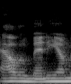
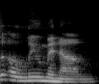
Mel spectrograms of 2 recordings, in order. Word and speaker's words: aluminium: People just pronounced it aluminium out of spite, I guess, and so that's why there's two different pronunciations. Ah. But it's spelled aluminum, but some people just pronounce it aluminium.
